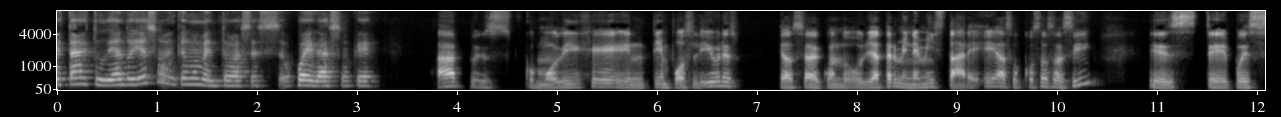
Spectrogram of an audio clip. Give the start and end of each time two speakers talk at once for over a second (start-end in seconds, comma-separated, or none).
none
